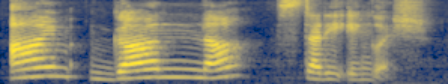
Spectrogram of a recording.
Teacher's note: I'm gonna study English means I'm going to study English. That word to simply becomes a.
